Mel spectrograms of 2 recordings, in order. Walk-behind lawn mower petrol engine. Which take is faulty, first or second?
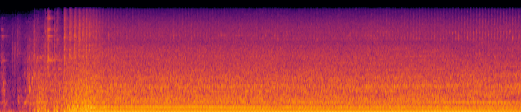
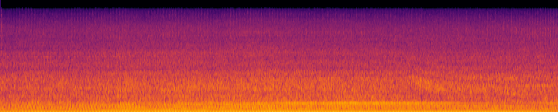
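first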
